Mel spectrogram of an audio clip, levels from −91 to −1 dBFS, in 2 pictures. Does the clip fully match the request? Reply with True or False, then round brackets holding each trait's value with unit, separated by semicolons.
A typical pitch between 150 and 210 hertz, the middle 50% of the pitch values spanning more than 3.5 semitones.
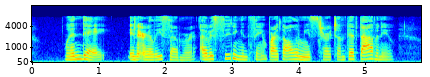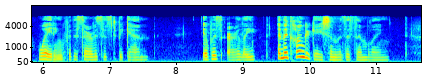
False (190 Hz; 3.1 semitones)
